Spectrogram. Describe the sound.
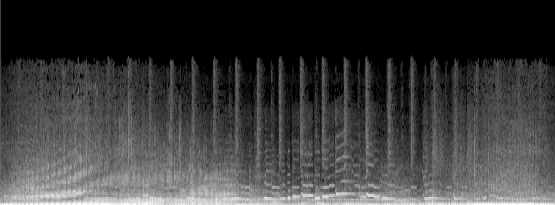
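A motorcycle carrying two riders pulls away along a country back road across a border in County Louth, its engine a loud, continuous drone whose pitch climbs, then settles.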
